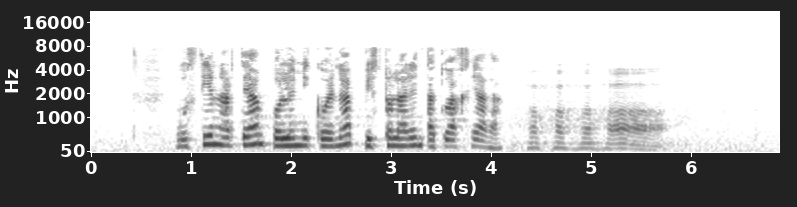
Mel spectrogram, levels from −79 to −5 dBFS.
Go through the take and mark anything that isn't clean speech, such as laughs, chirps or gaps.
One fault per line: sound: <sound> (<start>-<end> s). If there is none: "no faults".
sound: laugh (4.3-5.9 s)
